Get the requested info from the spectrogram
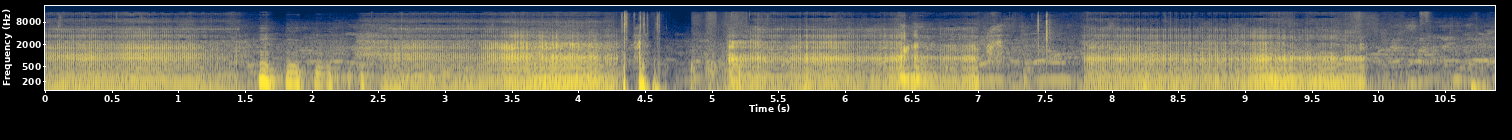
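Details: A Bull Terrier grumbles and growls in rolling, voiced bursts, teasing to invite play with a handle rope ball.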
